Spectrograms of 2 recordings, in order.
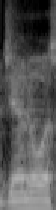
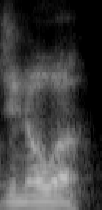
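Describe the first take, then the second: First: "Genoa" stressed on the first syllable; customer's pronunciation of Genoa. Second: "Genoa" stressed on the middle syllable; correcting pronunciation of Genoa. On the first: Streamer ordering a pound at the counter, "Genoa" as JEN-oh-ah. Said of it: "it's called Genoa". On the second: Counter man correcting the customer, "Genoa" as juh-NO-ah. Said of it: "You know, it's called Genoa". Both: Retold or imitated.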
